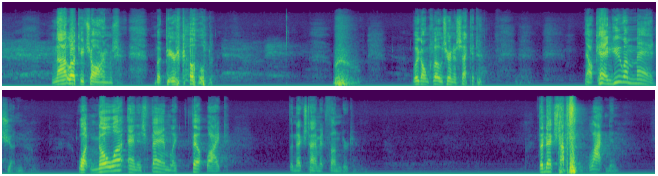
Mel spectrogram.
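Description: A man preaches with animation into a microphone, heard over loudspeakers in a large echoing hall, pausing often between phrases.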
